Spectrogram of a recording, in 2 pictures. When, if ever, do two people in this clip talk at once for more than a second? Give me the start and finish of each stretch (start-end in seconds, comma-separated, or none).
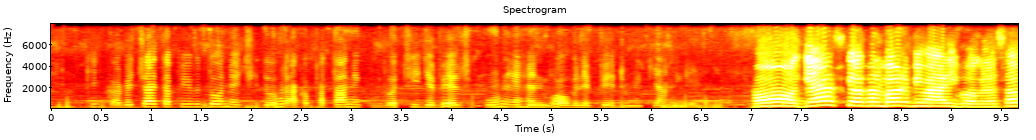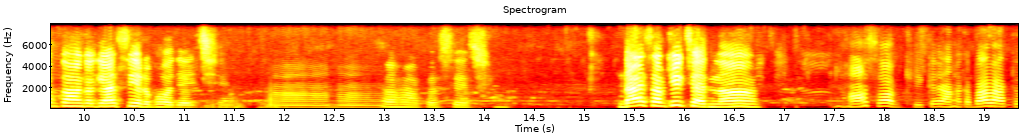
none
